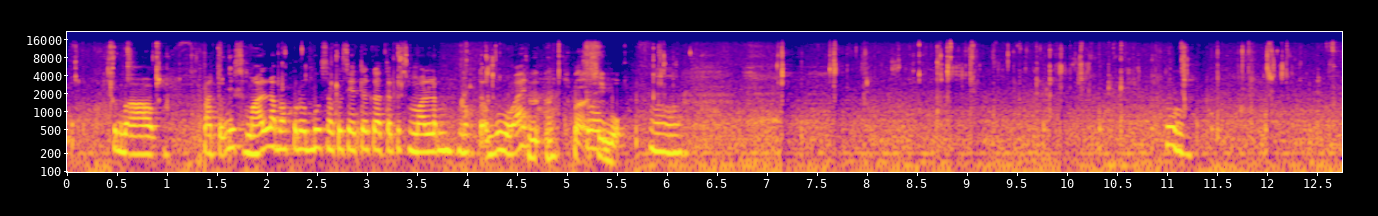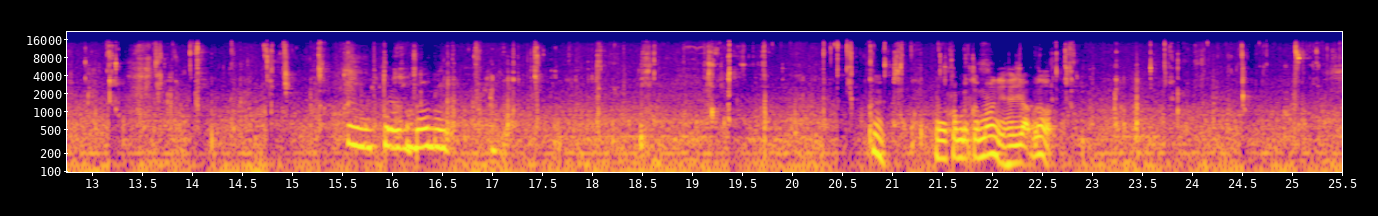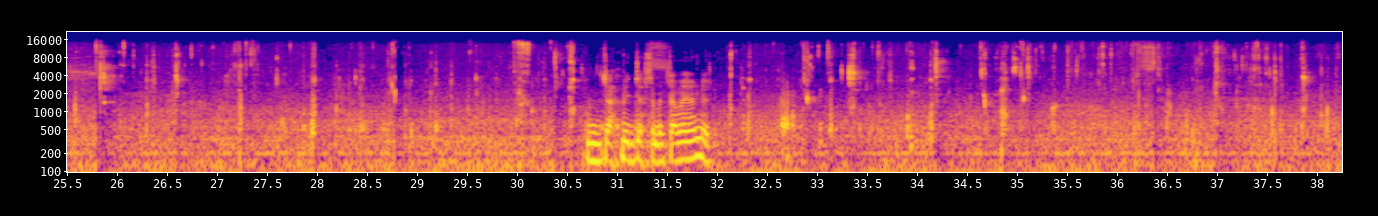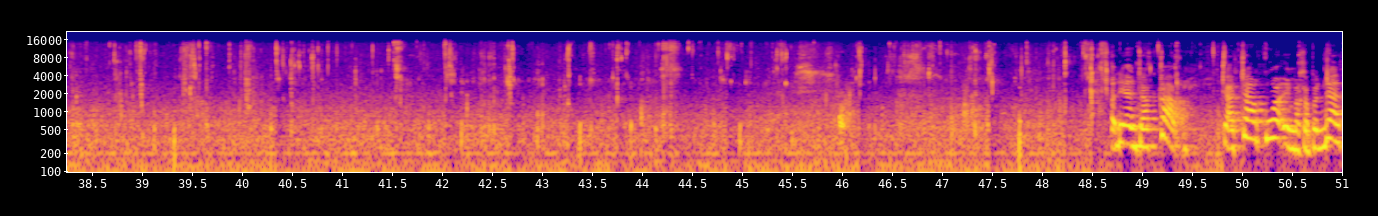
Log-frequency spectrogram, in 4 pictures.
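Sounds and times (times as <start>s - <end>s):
biting and chewing: 0.0s - 50.8s
teeth clicks: 7.1s - 15.4s, 16.2s - 31.0s, 32.1s - 49.8s.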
